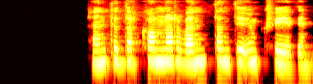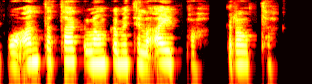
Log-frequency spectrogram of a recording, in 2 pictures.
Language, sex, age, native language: Icelandic, female, 30-39, Icelandic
